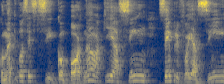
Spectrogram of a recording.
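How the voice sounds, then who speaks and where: The man's voice sits fairly high in pitch. Noticeable background noise runs underneath. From Brazil, São Paulo city. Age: 60s. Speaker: retired speaker and storyteller, activist. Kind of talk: casual chat.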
